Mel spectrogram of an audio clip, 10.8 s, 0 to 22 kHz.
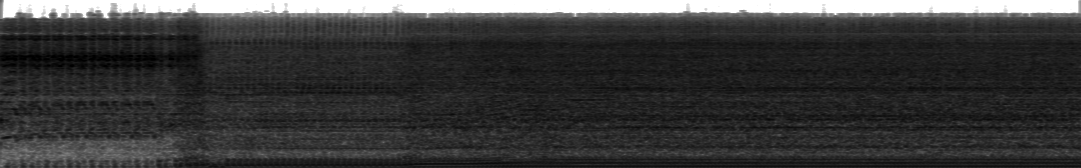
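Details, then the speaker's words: John Deere X570 garden tractor restarted after a full service (oil change, new fuel filter not yet full of fuel): cranks, catches and settles into a steady, even, buttery-smooth idle with no misses or knocks. "buttery smooth"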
